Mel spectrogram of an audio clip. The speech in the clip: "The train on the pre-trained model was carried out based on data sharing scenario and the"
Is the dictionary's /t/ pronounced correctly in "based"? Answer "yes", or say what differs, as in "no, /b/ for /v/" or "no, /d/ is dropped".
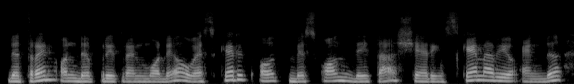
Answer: no, /t/ is dropped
